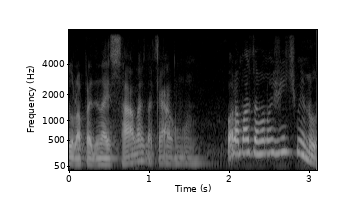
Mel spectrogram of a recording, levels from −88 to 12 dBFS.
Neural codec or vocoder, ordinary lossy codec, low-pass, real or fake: none; none; 7.2 kHz; real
